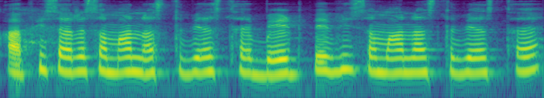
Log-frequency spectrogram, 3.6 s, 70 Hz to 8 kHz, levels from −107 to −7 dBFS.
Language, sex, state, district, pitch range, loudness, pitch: Hindi, female, Chhattisgarh, Raipur, 240-260 Hz, -20 LUFS, 245 Hz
